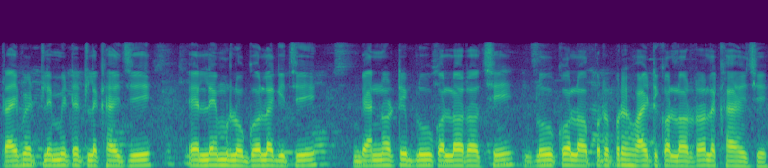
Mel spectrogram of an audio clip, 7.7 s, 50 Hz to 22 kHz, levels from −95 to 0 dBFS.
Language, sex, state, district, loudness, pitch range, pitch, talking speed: Odia, male, Odisha, Malkangiri, -14 LUFS, 120-125 Hz, 120 Hz, 150 wpm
